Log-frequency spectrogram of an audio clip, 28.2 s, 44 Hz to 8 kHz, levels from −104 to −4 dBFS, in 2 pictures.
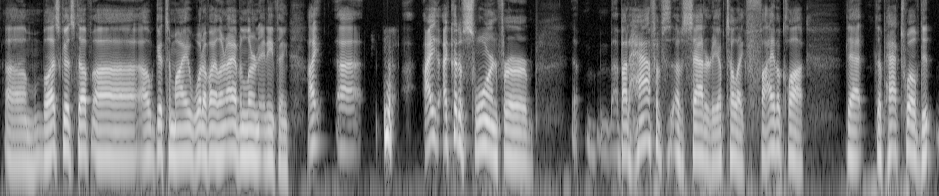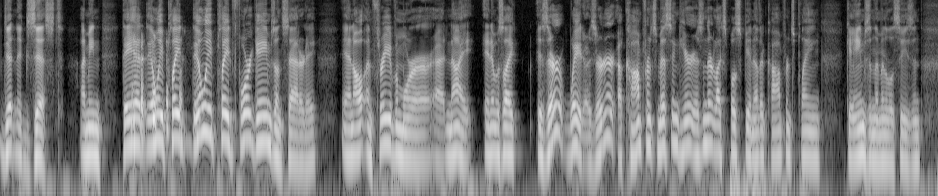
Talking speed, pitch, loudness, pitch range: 200 wpm, 135 Hz, -24 LUFS, 120-155 Hz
